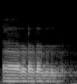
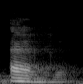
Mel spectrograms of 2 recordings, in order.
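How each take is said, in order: First: The R is said with a Marseille accent. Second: The R is said with a Parisian accent.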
